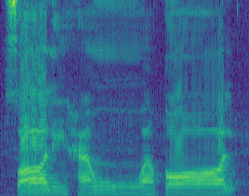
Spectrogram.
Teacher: تنوين وبعدها حرف الواو إدغام بغنة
